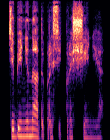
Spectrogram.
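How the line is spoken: Muffled, hollow voice. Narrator (Russian): сказал глухо

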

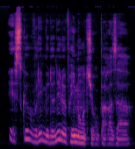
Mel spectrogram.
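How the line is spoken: Sneering laugh. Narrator (French): dit-il en ricanant

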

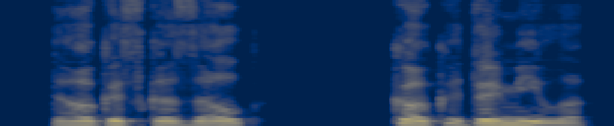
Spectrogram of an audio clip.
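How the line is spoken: Snort. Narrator (Russian): Фыркнул Фарен

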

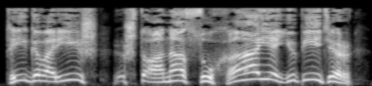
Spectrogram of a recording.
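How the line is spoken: Shouting, breaking voice. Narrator (Russian): закричал Легран прерывающимся голосом

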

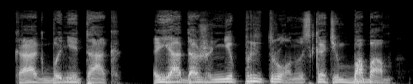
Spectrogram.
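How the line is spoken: Muttering to himself. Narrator (Russian): пробурчал про себя Портос

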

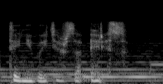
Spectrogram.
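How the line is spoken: Hoarse. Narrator (Russian): хрипло произнес он

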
